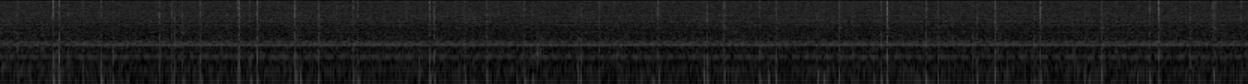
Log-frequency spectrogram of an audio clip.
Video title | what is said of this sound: [ASMR] Soft Spoken Ramble, Light Tracking, Soft Tapping and Creepypasta Reading | makes it pretty good tapping noise I guess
